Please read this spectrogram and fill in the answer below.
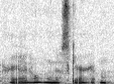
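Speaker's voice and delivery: hushed breathy whisper. Real, not acted. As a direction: whisper so as not to scare.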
